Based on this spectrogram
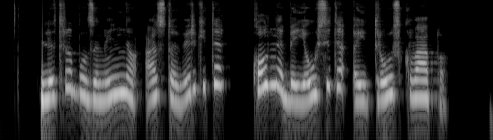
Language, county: Lithuanian, Klaipėda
